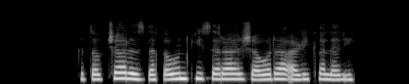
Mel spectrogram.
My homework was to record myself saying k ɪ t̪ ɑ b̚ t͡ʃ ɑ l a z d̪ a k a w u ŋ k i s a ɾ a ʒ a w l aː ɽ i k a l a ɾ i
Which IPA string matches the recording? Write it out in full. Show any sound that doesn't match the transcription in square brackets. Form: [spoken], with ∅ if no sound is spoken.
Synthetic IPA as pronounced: k ɪ t̪ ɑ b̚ t͡ʃ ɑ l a z d̪ a k a w u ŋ k i s a ɾ a ʒ a w [ɾ] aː ɽ i k a l a ɾ i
